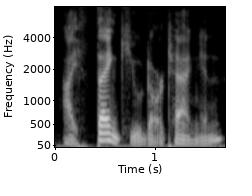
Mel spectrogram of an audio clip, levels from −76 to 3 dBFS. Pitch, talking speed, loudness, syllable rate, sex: 100 Hz, 140 wpm, -21 LUFS, 4.4 syllables/s, male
